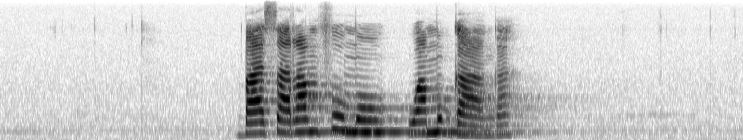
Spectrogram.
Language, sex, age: Tsonga, female, 21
